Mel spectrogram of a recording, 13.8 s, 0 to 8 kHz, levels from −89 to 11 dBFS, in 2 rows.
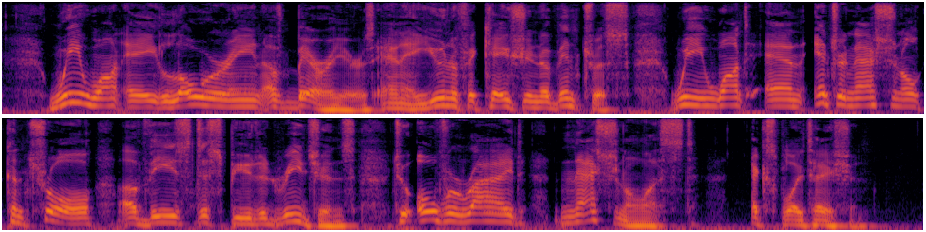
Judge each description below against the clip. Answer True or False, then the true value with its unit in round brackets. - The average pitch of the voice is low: True (130 Hz)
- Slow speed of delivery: True (105 wpm)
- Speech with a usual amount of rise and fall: False (5.7 semitones)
